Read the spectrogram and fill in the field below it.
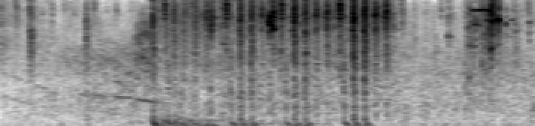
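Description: A rifle fires rapid shots that crack loudly.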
